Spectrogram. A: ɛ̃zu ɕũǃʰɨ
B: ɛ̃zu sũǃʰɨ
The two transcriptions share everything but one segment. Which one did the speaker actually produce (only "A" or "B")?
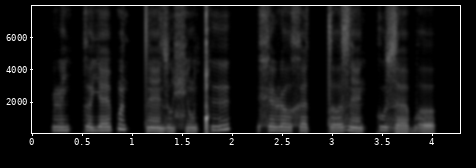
A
